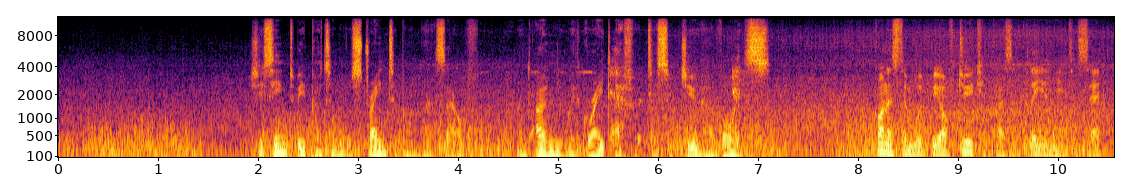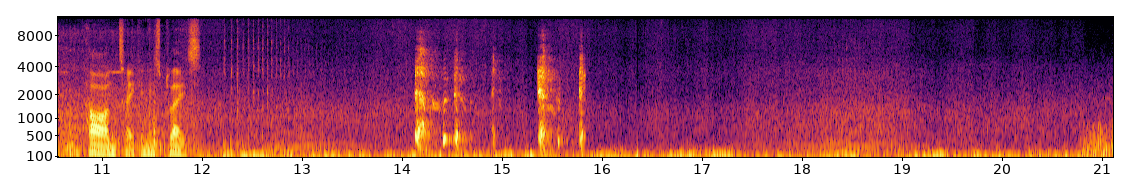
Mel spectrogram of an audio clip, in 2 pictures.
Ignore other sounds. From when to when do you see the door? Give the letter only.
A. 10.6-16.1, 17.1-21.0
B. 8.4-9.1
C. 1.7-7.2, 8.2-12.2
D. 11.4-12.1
D.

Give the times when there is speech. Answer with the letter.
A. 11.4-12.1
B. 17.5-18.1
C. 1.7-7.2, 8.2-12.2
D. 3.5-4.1
C.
